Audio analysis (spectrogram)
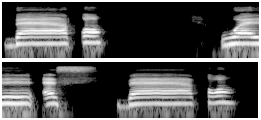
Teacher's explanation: make sure you make and keep ba light and ta heavy, because whenever the heavy letter comes beside any letter, we tend to make the other letter heavy too.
